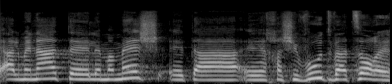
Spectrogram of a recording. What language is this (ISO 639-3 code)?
heb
